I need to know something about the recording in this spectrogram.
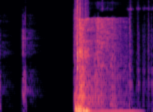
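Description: Sound effect of a cartoon alarm clock smashing: a brief click, then about a second in a sudden loud crash of shattering pieces that rings on and fades.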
